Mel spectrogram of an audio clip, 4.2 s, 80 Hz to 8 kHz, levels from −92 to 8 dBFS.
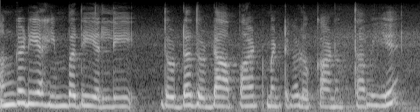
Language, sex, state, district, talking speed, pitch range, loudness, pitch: Kannada, female, Karnataka, Bangalore, 100 wpm, 235-265 Hz, -16 LUFS, 250 Hz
